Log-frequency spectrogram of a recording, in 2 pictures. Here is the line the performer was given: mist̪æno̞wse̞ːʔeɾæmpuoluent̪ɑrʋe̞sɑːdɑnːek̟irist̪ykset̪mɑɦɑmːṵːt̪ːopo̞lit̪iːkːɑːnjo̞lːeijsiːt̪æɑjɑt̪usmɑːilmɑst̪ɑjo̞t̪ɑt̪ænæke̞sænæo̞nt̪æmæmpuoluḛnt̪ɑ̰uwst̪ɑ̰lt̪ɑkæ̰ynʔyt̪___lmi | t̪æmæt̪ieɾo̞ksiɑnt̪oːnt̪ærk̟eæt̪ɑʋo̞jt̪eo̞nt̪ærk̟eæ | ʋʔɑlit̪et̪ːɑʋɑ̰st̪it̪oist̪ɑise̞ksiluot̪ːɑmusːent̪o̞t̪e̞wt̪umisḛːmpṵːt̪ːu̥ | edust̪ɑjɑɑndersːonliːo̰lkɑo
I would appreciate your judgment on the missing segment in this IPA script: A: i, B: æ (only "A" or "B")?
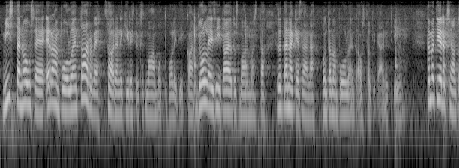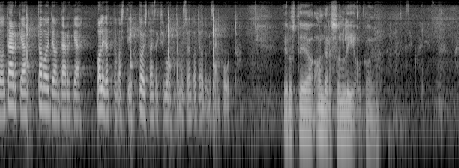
A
